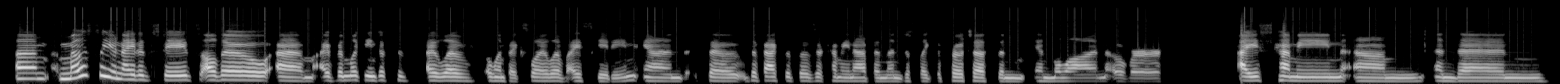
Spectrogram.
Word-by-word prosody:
Um, 265 Hz, 0 st, +6 dB
mostly 370 Hz, +10 st, +5 dB
United 230 Hz, -, +3 dB
States, 200 Hz, -1 st, +2 dB
although, 205 Hz, -1 st, +5 dB, 0.2 s
um, 170 Hz, -2 st, +4 dB, 0.2 s
I've 185 Hz, -3 st, -2 dB
been 195 Hz, +1 st, 0 dB
looking 200 Hz, -1 st, +1 dB
just 200 Hz, -2 st, -6 dB
'cause 190 Hz, -3 st, -8 dB, 0.2 s
I 180 Hz, -, +3 dB
love 175 Hz, -1 st, +2 dB, 0.2 s
Olympics, 165 Hz, -4 st, -4 dB
well, 170 Hz, -2 st, -2 dB
I -, -, -2 dB
love 165 Hz, -2 st, -3 dB
ice 160 Hz, -1 st, -3 dB
skating, 150 Hz, +4 st, -5 dB
and, 155 Hz, -2 st, -2 dB, 0.3 s
so, 160 Hz, -2 st, -2 dB
the 185 Hz, -, -3 dB
fact 175 Hz, 0 st, +2 dB
that 175 Hz, -, -8 dB
those 170 Hz, -1 st, -6 dB
are 170 Hz, -, -4 dB
coming 160 Hz, -2 st, -5 dB
up, 155 Hz, 0 st, -1 dB
and 150 Hz, -1 st, -5 dB
then 150 Hz, -1 st, -6 dB
just, 155 Hz, -1 st, -13 dB
like, 150 Hz, -3 st, -8 dB
the -, -, -16 dB
protests 160 Hz, -2 st, -1 dB
in 150 Hz, -1 st, -2 dB, 0.3 s
in 160 Hz, -, -8 dB
Milan 150 Hz, 0 st, -2 dB, 0.2 s
over 145 Hz, 0 st, -4 dB, 0.8 s
ICE 180 Hz, 0 st, +4 dB
coming, 170 Hz, -2 st, +2 dB, 0.2 s
um, 155 Hz, -1 st, 0 dB, 0.4 s
and 160 Hz, -2 st, -2 dB
then, 155 Hz, -1 st, -1 dB
165 Hz, 165 wpm, -18 LUFS, 155-190 Hz, 0.8 s, Um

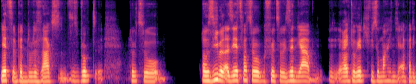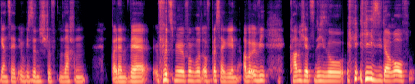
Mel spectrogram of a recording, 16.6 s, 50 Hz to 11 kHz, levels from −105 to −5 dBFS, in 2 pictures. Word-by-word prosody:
jetzt, 155 Hz, +1 st, +6 dB
wenn 130 Hz, -2 st, -1 dB
du 135 Hz, 0 st, -5 dB
das 135 Hz, -2 st, -4 dB
sagst, 135 Hz, +1 st, -2 dB
es 145 Hz, -7 st, -13 dB
wirkt 150 Hz, 0 st, 0 dB, 0.7 s
wirkt 145 Hz, 0 st, -5 dB
so 135 Hz, +5 st, -3 dB, 0.8 s
plausibel. 150 Hz, +2 st, +5 dB
Also, 145 Hz, +1 st, +2 dB
jetzt 155 Hz, 0 st, +3 dB
macht 160 Hz, -1 st, -1 dB
so, 150 Hz, -3 st, +3 dB
gefühlt 140 Hz, +2 st, -4 dB
so 140 Hz, -2 st, -3 dB
Sinn. 140 Hz, +2 st, 0 dB
Ja, 140 Hz, +3 st, +1 dB, 0.3 s
äh, 140 Hz, -3 st, -11 dB
rein 140 Hz, +1 st, 0 dB
theoretisch, 150 Hz, +1 st, -1 dB
wieso 140 Hz, 0 st, -6 dB
mache 140 Hz, +1 st, -7 dB
ich -, -, -12 dB
nicht 135 Hz, 0 st, -10 dB
einfach 140 Hz, 0 st, -7 dB
die 130 Hz, -2 st, -9 dB
ganze 130 Hz, -1 st, -5 dB
Zeit 125 Hz, -2 st, -6 dB
irgendwie 135 Hz, 0 st, -8 dB
sinnstiftende 130 Hz, -2 st, -7 dB
Sachen, 130 Hz, -1 st, -6 dB, 0.5 s
weil -, -, 0 dB
dann 125 Hz, 0 st, -1 dB
wäre 130 Hz, -1 st, +3 dB
würde 175 Hz, +2 st, +3 dB
es 160 Hz, -, -4 dB
mir 150 Hz, -1 st, +3 dB
von 150 Hz, -1 st, -1 dB
Grund 145 Hz, +1 st, -1 dB
auf 145 Hz, -1 st, -2 dB
besser 150 Hz, 0 st, -2 dB
gehen. 125 Hz, 0 st, -5 dB
Aber 140 Hz, -, +2 dB
irgendwie 150 Hz, 0 st, -1 dB, 0.4 s
kam 145 Hz, +1 st, -1 dB
ich 155 Hz, -, -1 dB
jetzt 150 Hz, -1 st, +2 dB
nicht 145 Hz, 0 st, -2 dB
so 140 Hz, -1 st, +3 dB, 0.4 s
easy 185 Hz, -7 st, +6 dB
darauf. 145 Hz, 0 st, +4 dB
145 Hz, 190 wpm, -20 LUFS, 135-150 Hz, 0.8 s, jetzt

